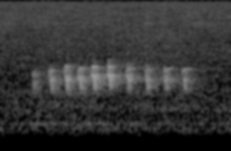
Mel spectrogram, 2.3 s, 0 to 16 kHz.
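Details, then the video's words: Common blackbird alarm calling in a garden in May 2021: about ten harsh notes at an even pace, loudest in the middle of the series, then fading. "Song and Alarm Calls of the Blackbird"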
